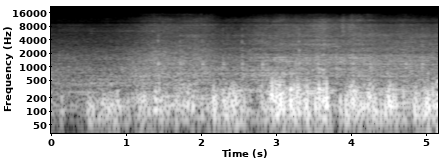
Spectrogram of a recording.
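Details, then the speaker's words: 2017 Chevrolet Prisma 1.0 front suspension heard inside the car over uneven ground: dull irregular low clunks and knocks from a sway bar link with play. "é o ruído que vai escutar dentro do carro em e essa folguinha eu nunca ceptivo certo olhando aí"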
